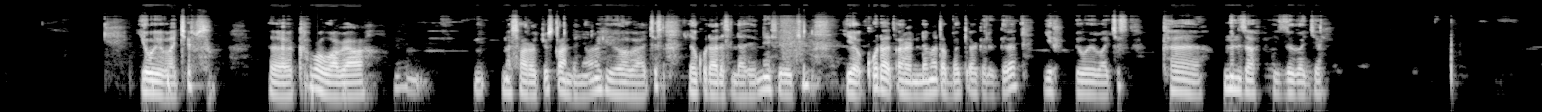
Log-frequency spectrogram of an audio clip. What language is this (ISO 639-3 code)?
amh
